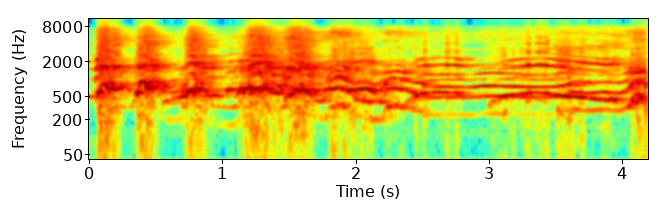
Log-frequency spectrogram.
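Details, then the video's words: Schnauzer singing: a long, wavering howl with clear harmonics that rises and falls in pitch, held through the second half, after a burst of short yips and barks at the start. "The singing Schnauzer."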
